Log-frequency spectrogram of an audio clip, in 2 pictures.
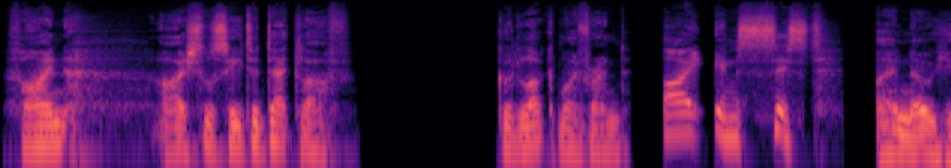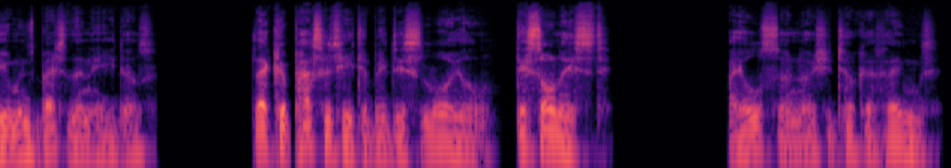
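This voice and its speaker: A middle-aged gentleman vampire from a fantasy video game. His voice is deep and notably husky, recorded very dry and close. He speaks with erudite, old-fashioned courtesy, gentle and philosophical, choosing each phrase with measured care. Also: animated, dry recording, exaggerated voice. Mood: uneasy, sincere. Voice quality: husky, low. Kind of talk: video game character dialogue.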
